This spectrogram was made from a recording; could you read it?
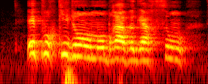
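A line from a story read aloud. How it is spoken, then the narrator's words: Bursting with laughter. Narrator (French): s'écria la pierre en éclatant de rire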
